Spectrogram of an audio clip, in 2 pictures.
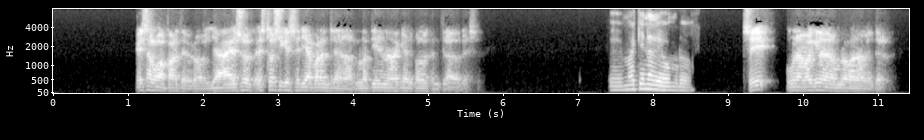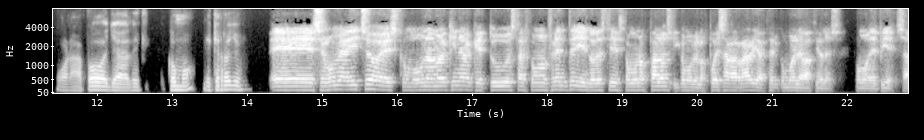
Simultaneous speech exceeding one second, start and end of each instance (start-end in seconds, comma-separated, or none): none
